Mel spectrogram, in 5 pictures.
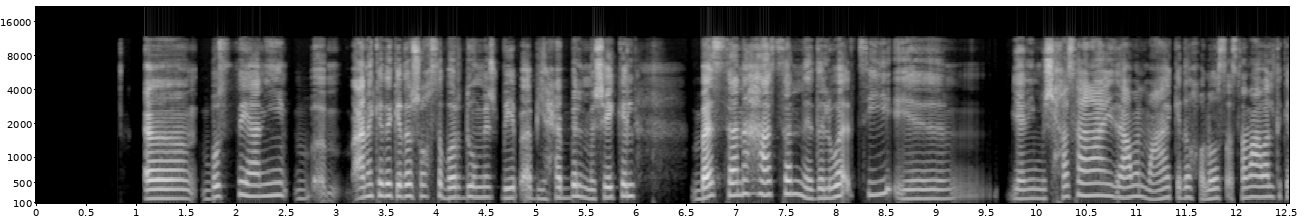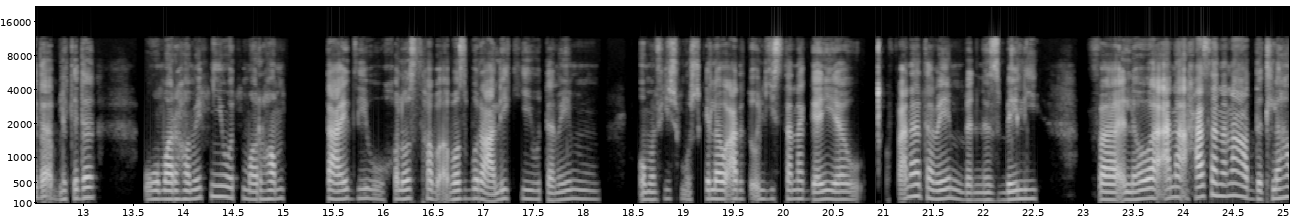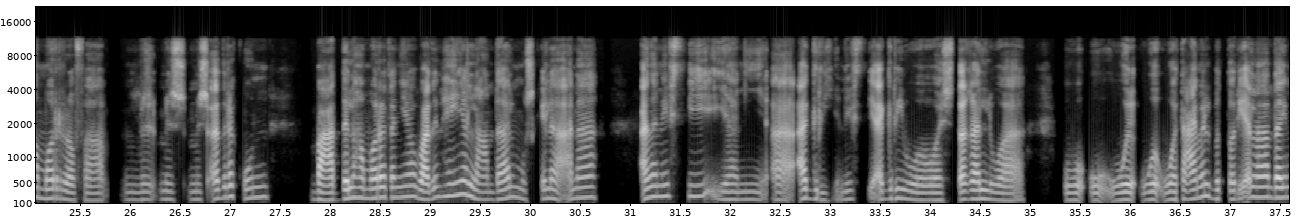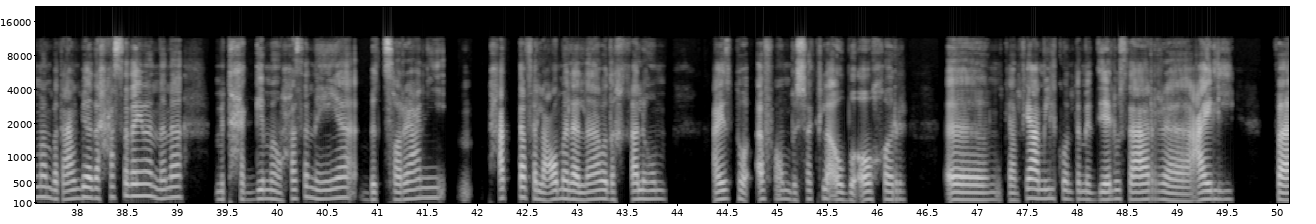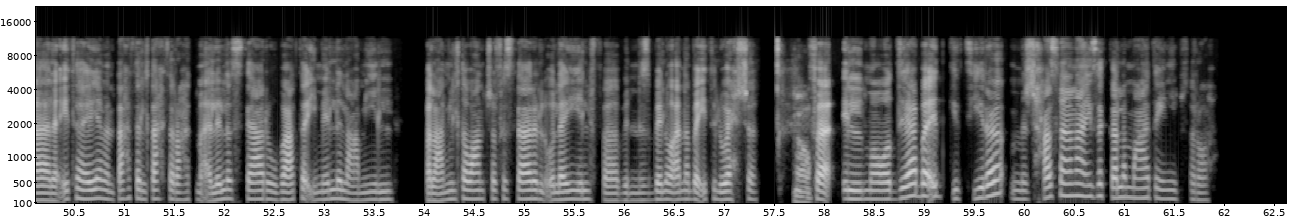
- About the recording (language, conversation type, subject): Arabic, advice, ازاي أتفاوض على زيادة في المرتب بعد سنين من غير ترقية؟
- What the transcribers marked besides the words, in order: tapping; tsk; in English: "إيميل"; tsk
